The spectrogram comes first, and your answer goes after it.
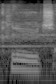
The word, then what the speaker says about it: Cluj: Cluj is pronounced cluge.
